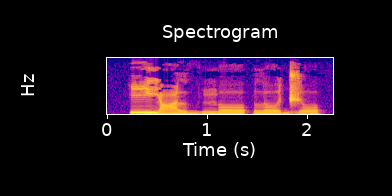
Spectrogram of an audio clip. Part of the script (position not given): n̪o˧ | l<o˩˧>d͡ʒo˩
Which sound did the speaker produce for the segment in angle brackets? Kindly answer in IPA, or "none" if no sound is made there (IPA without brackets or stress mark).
o˩˧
